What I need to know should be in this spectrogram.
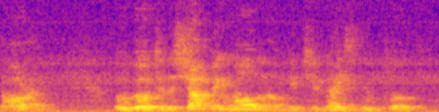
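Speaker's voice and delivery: normal talking voice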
